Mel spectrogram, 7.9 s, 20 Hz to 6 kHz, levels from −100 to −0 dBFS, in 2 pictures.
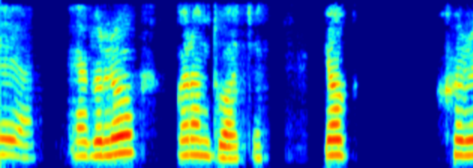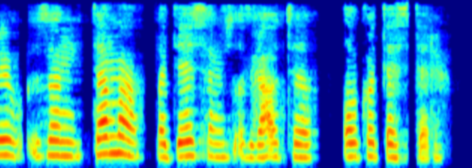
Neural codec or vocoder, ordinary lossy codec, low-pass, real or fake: none; AAC, 24 kbps; 5.4 kHz; real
